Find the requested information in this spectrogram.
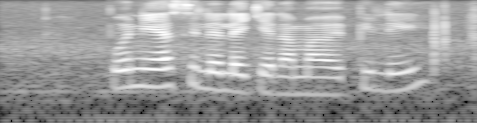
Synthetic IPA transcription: bʼonɪjasɪlɛlɛkʼɛlamawɛpʼilɪ

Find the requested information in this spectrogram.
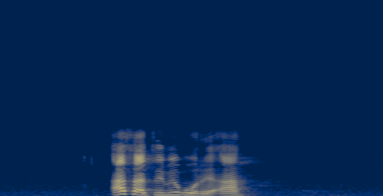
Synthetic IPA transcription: asat͡sʼɪbɪɣʊɾɪʔa

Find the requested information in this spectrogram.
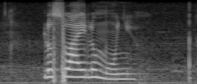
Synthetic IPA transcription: luswajilumuːɲɛ

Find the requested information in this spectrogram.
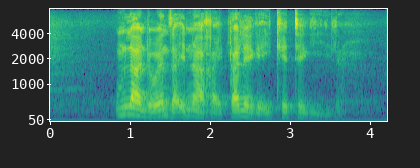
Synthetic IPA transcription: um̩landʱɔwɛnd͡zʱainaxaiǃalɛk̬ɛikʰɛtʰek̬iːlɛ̰

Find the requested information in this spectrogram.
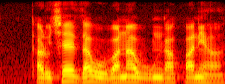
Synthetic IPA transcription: tʼaɺut͡ʃʰɛd͡zaɦuβanaβuŋɡaɸaniɦa

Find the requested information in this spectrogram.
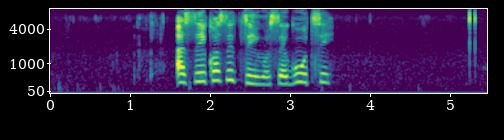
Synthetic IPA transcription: asikʰɔsid̥ʱiŋɔsek̬uːtʰi

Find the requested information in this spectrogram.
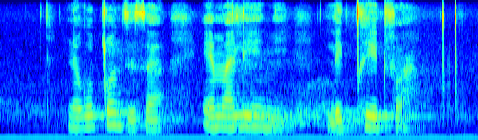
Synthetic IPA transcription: nok̬uǀond͡zʱisaɛmalinileǀʰiːtʰwa̰

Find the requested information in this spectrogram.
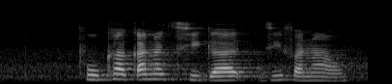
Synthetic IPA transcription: pʰukʰakʼanat͡sʰiɡad͡zifanaːɦɔ

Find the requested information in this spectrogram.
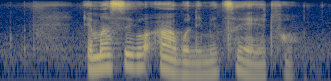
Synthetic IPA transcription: ɛmasik̬ɔʔaɓɔnemit͡sʰɛːtʰɔ

